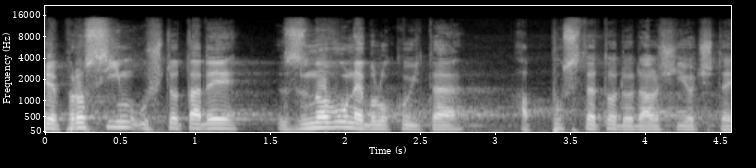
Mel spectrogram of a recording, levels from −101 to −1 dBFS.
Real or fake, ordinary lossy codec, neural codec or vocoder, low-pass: fake; AAC, 96 kbps; vocoder, 44.1 kHz, 128 mel bands every 256 samples, BigVGAN v2; 14.4 kHz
